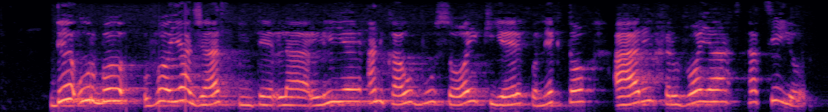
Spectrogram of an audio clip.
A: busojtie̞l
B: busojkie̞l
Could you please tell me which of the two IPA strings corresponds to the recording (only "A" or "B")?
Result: B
